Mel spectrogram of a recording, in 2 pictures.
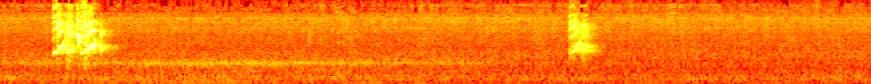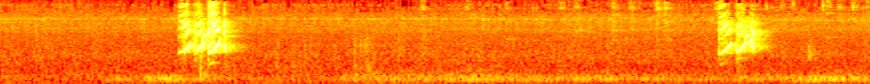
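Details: A pet cockatiel gives loud, shrill, screechy flock calls spaced roughly five seconds apart. Both sexes use these contact calls to check in with other cockatiels or with their owner.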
